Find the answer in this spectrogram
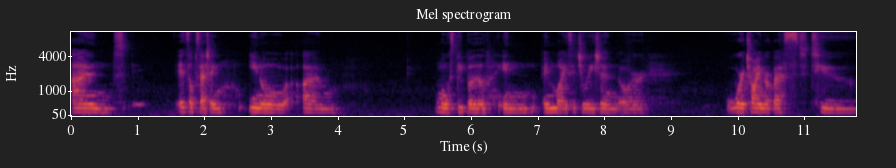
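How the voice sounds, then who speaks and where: A woman with a Kerry accent, very deep and low in pitch, monotone and flat, at a very slow pace with long, frequent pauses, amid audible room echo. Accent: Kerry Irish. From Ireland, County Kerry. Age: 20s. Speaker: person with cystic fibrosis making a public appeal. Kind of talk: direct-to-camera appeal. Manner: halting with fillers.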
